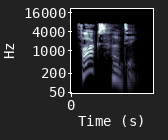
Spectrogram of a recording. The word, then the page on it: foxhunting: British English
